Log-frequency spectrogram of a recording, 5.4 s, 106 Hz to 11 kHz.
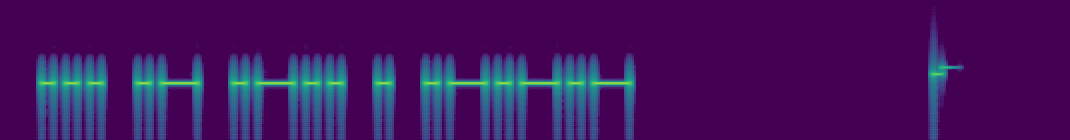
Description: Morse code, heard as a keyed tone, about 19 wpm, 700 Hz. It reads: SALE.
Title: Sentences from Top 1400 Words 20wpm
